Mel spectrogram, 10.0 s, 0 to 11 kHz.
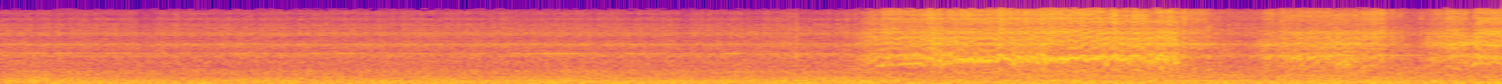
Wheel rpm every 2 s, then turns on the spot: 0, 0, 10, 90, 50.
none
